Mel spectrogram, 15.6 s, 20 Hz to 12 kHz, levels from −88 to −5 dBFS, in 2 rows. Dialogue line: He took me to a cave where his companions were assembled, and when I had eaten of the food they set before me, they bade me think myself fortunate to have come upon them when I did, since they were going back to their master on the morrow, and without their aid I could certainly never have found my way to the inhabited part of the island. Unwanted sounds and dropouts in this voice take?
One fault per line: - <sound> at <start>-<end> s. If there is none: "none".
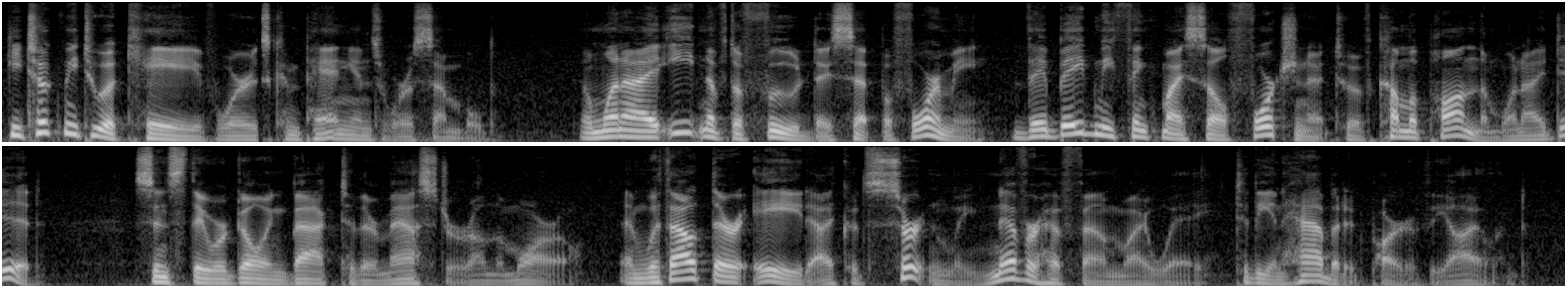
- dropout at 1.3-1.3 s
